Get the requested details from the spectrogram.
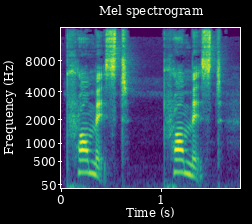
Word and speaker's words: promised: 尾部加的这个 ed 仍然是要读成清辅音 t promised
